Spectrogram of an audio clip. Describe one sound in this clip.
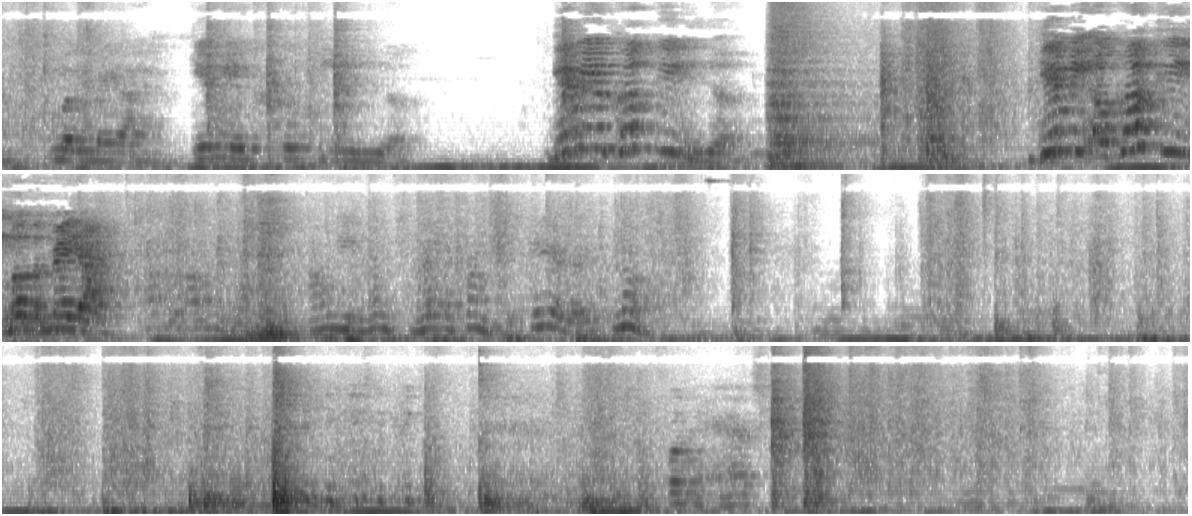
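A second young woman answers and laughs.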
